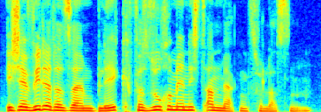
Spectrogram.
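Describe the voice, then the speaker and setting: Female narrator, first-person audiobook style, scripted reading, medium pitch, dry recording. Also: brisk, dark tone, no echo. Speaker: narrator of a fan fiction story.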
